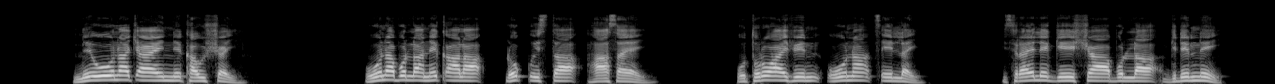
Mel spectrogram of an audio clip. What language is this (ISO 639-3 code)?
gmv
